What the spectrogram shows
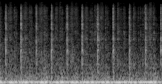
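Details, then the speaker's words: Race car V8 with new 650 Demon carburetor, after about a minute of warm-up: sharp even ticks six or seven a second over a deep idle; something broken suspected, not the carburetor. "about a minute warm up started making that noise and scott said that's not good i thought maybe it was something in the carburetor that we just had off but he said something's broken"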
